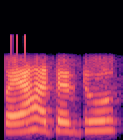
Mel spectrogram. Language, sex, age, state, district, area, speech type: Goan Konkani, female, 45-60, Goa, Murmgao, urban, conversation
